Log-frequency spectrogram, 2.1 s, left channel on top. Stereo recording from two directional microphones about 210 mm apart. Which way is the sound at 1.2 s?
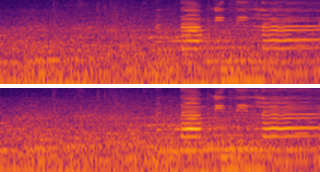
20° right (ahead or behind).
